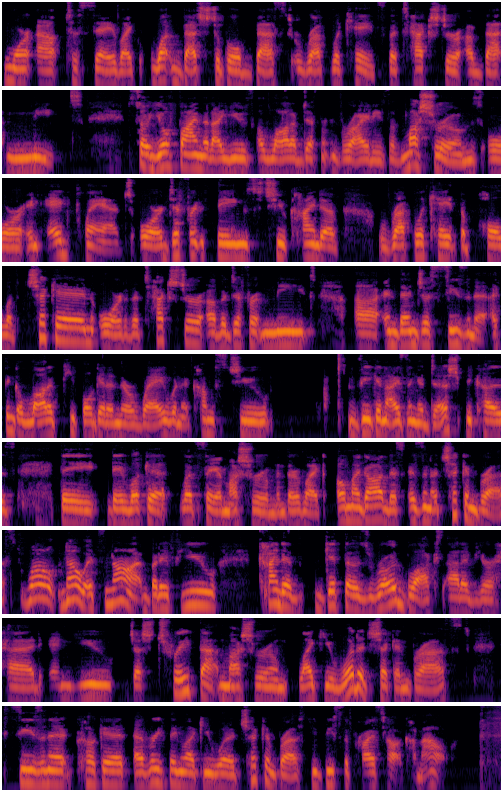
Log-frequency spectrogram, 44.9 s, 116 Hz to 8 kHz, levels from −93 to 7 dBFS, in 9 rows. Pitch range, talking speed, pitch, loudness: 130-200 Hz, 185 wpm, 150 Hz, -31 LUFS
